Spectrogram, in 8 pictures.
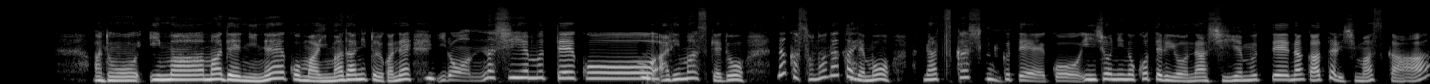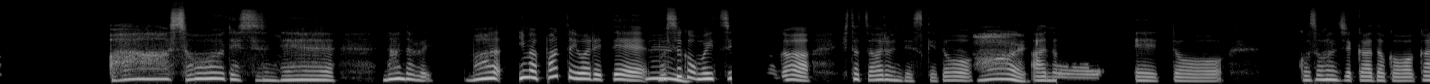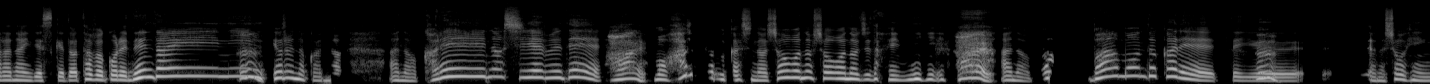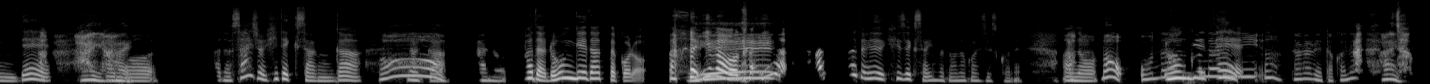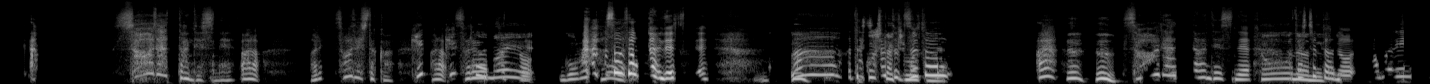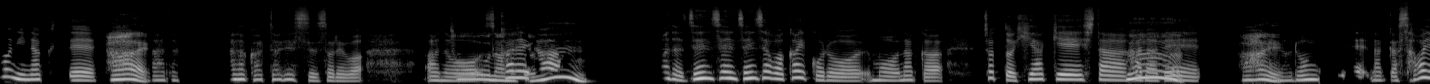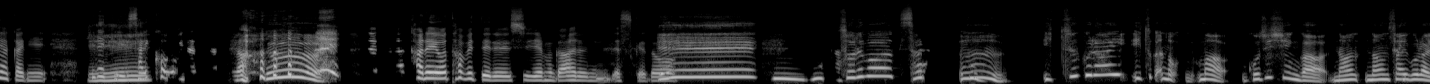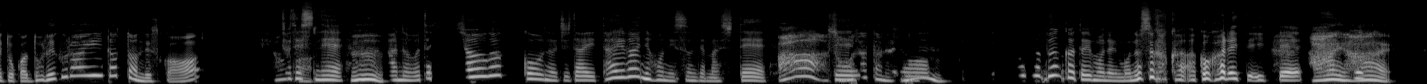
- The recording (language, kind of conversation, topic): Japanese, podcast, 懐かしいCMの中で、いちばん印象に残っているのはどれですか？
- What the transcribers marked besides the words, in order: laughing while speaking: "時代に"; "バーモントカレー" said as "バーモンドカレー"; laugh; laugh; laughing while speaking: "そうだったんですね"; laugh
